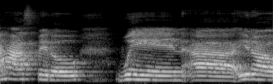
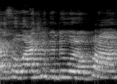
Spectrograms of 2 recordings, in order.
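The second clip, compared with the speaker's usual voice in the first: fast, higher sarcastic parroting; mocking repeat; 5 semitones higher, much faster than usual. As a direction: throw his words back, ridiculing them. Mocking Pete's line back.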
